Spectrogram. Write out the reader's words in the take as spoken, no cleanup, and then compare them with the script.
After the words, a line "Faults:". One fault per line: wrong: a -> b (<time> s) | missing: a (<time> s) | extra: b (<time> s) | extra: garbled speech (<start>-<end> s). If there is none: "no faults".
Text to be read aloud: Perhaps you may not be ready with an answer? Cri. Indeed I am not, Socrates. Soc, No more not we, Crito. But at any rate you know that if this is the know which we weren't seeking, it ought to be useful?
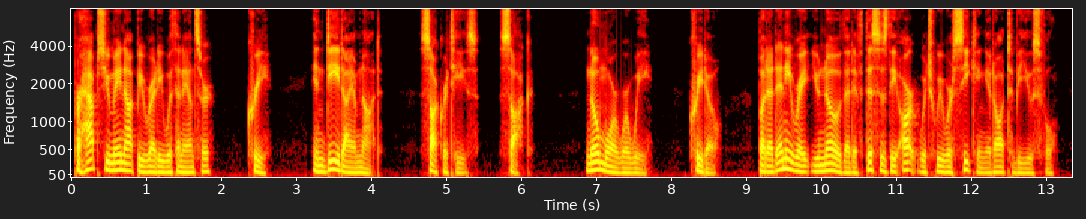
Perhaps you may not be ready with an answer? Cri. Indeed I am not, Socrates. Soc, No more were we, Crito. But at any rate you know that if this is the art which we were seeking, it ought to be useful?
Faults:
wrong: not -> were (7.3 s)
wrong: know -> art (11.0 s)
wrong: weren't -> were (11.6 s)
